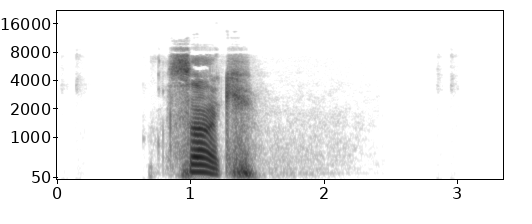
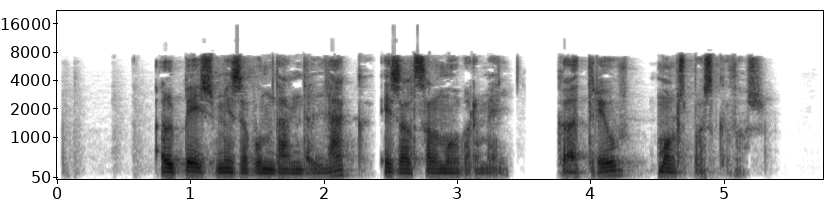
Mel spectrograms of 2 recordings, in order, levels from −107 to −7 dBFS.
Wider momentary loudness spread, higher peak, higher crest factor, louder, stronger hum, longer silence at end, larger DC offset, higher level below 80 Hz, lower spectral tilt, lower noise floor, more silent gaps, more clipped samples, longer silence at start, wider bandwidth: first, 17 LU vs 14 LU; second, -8 dBFS vs 0 dBFS; first, 24 dB vs 18 dB; second, -26 LUFS vs -16 LUFS; neither; first, 1.85 s vs 0.45 s; neither; second, -68 dBFS vs -50 dBFS; first, -4.5 dB/octave vs -2.5 dB/octave; first, under -90 dBFS vs -61 dBFS; second, none vs 3.53-3.73 s; neither; about the same, 0.85 s vs 0.8 s; second, 9.4 kHz vs 16 kHz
